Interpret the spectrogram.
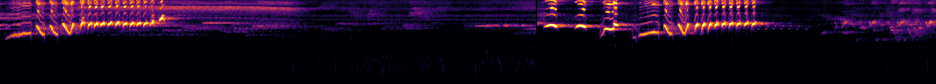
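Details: White-rumped shama singing as a lure for other shamas: a fast rattling trill rising in pitch, a pause, a long plain whistle and sharp notes, then another rising rapid trill.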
